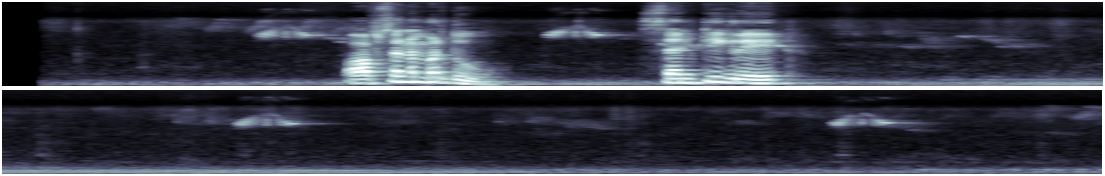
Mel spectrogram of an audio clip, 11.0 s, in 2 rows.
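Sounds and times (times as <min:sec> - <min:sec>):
bird chirping: 0:00.2 - 0:11.0.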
